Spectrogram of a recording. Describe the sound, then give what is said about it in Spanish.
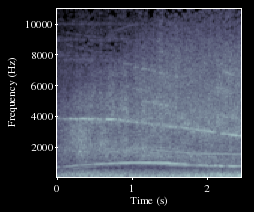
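A loud, steady jet airplane roar with a high turbine whine that slowly bends in pitch, like a plane passing overhead as it comes in to land. No voices. “Piloto aterrizando, vamos.”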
